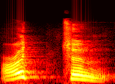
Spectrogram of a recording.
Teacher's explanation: Yani önce gelen dal harfi kendisinden sonra gelen harekeli olan ta harfine idğam edilerek okunur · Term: idğamı mütecaniseyn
